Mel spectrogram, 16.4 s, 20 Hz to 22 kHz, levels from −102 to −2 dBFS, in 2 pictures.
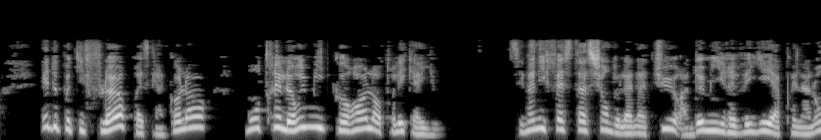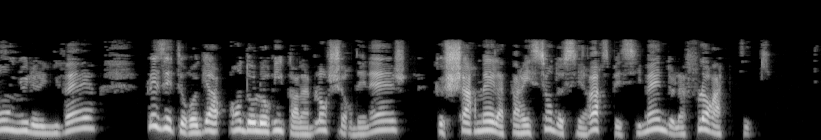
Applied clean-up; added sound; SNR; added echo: none; none; none; none.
